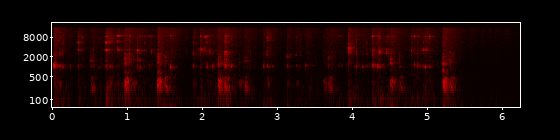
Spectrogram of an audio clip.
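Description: Typing on a computer keyboard: a faint run of quick, irregular key clicks that stops about five seconds in.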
